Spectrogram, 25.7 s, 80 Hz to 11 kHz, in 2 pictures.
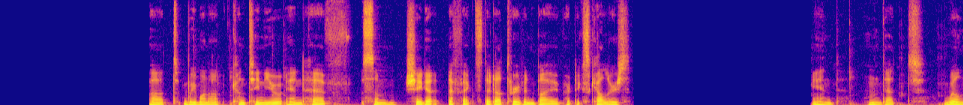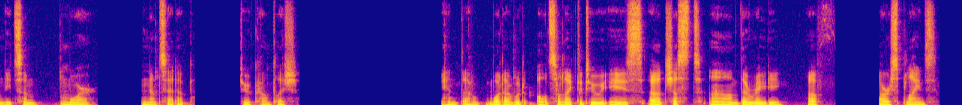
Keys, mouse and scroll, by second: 2.3 scroll down 1, 2.9-4.8 middle drag, 4.8-5.4 scroll up 2, 5.4-7.2 scroll up 2, 7.2-8.4 scroll up 1, 9.1-9.9 scroll down 2, 9.9-11.1 middle drag, 11.1-11.6 scroll down 1, 11.6-12.3 middle drag, 12.3-14.0 scroll up 5, 14.0-14.7 middle drag, 14.7-15.3 scroll down 2, 15.3-23.0 middle drag, 24.5-25.6 middle drag.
